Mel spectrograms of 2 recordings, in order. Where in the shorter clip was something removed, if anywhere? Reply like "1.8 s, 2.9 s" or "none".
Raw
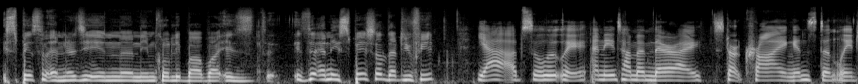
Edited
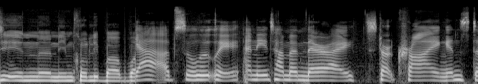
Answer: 1.2 s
